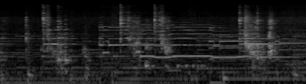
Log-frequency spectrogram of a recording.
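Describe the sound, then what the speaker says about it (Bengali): Poppy-seed paste being mixed with potatoes, stirred with a utensil in a metal pan, producing repeated clinks and scrapes of metal on metal with a brief soft hiss, close and moderately loud. "পোস্ত আলু খুব ভালো করে মিশিয়ে নেব"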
